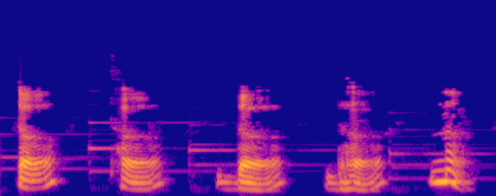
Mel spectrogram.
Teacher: जीभ को दांतों पर दबाने से निकलने वाले व्यंजनों को दंत्यत कहते हैं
